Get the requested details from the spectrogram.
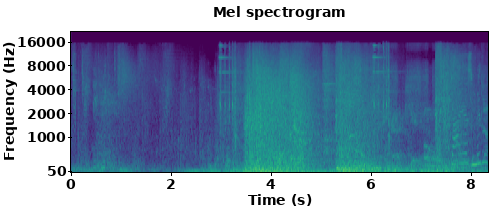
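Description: Game characters clash in battle with bursts of magic and blows.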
